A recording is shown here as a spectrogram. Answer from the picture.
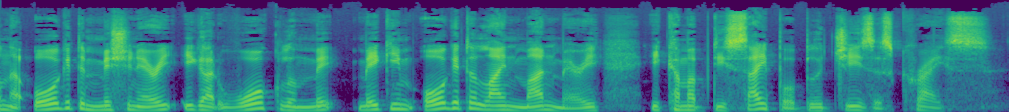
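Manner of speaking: ordinary delivery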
